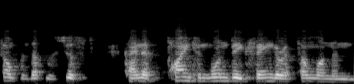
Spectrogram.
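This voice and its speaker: A man with an Irish accent, fairly high in pitch, at a fairly quick pace. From Ireland. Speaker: actor. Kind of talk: interview Q&A.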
